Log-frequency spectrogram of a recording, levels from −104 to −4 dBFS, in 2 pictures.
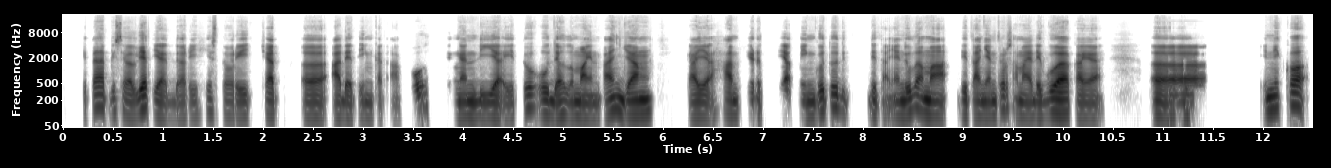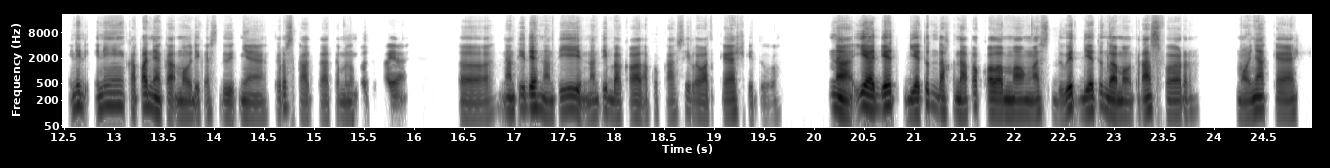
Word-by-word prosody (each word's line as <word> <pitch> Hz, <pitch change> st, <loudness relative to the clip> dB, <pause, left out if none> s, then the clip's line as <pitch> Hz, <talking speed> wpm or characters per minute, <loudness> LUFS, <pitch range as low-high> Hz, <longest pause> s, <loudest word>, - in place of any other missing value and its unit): kita 135 Hz, +1 st, -3 dB
bisa 110 Hz, -1 st, -9 dB
lihat 130 Hz, +6 st, +4 dB
ya 95 Hz, -4 st, -2 dB
dari 90 Hz, +1 st, -11 dB
history 95 Hz, -3 st, -9 dB
chat, -, -, 0 dB, 0.2 s
eee, 90 Hz, -1 st, -1 dB
adek -, -, -2 dB
tingkat 90 Hz, -1 st, -13 dB
aku -, -, -8 dB, 0.2 s
dengan 90 Hz, 0 st, -3 dB
dia 90 Hz, 0 st, 0 dB
itu 90 Hz, +12 st, -6 dB
udah 95 Hz, -5 st, -2 dB
lumayan 90 Hz, -2 st, -1 dB
panjang. 105 Hz, -2 st, +1 dB, 0.3 s
Kayak 90 Hz, 0 st, -2 dB
hampir 95 Hz, -2 st, -4 dB, 0.2 s
tiap -, -, -2 dB
minggu 90 Hz, +4 st, -4 dB
tuh 140 Hz, -, -3 dB
dit -, -, -27 dB, 0.2 s
ditanyain 95 Hz, -, -7 dB
dulu 105 Hz, -, 0 dB
ama 95 Hz, -3 st, +2 dB, 0.2 s
ditanyain 95 Hz, -2 st, -3 dB
terus 125 Hz, 0 st, -7 dB
ama 90 Hz, -1 st, -2 dB
adik 90 Hz, 0 st, -4 dB
gua 105 Hz, 0 st, +7 dB
kayak, 85 Hz, -2 st, -2 dB, 0.5 s
eee, 90 Hz, +1 st, +2 dB, 0.7 s
"Ini 125 Hz, -, +1 dB
kok 150 Hz, -1 st, +4 dB, 0.2 s
ini 145 Hz, +4 st, -1 dB
ini 135 Hz, +5 st, -3 dB, 0.2 s
kapan 140 Hz, -2 st, +1 dB
ya, -, -, +2 dB
Kak, -, -, 0 dB
mau 95 Hz, -, -2 dB
dikasih 100 Hz, +1 st, -10 dB
duitnya?" 90 Hz, -1 st, -6 dB
Terus 135 Hz, 0 st, -9 dB
kata 90 Hz, -1 st, -9 dB
temanku 90 Hz, 0 st, -12 dB, 0.2 s
kayak, 85 Hz, 0 st, -4 dB, 0.6 s
eee, 85 Hz, -1 st, -3 dB, 0.2 s
"Nanti 115 Hz, +3 st, -2 dB
deh 135 Hz, -, +9 dB
nanti, 110 Hz, -1 st, -5 dB, 0.2 s
nanti 95 Hz, +2 st, -7 dB
bakal 95 Hz, -1 st, -1 dB
aku -, -, -21 dB
kasih 95 Hz, +4 st, -12 dB
lewat 90 Hz, -2 st, -2 dB
cash," 105 Hz, +1 st, -3 dB
gitu. 85 Hz, +1 st, -19 dB, 0.5 s
Nah, -, -, +8 dB
iya 150 Hz, -3 st, +11 dB
dia 145 Hz, +3 st, +10 dB
dia 105 Hz, -, +3 dB
tuh 165 Hz, +7 st, -4 dB
entah 115 Hz, -4 st, -2 dB
kenapa 100 Hz, +9 st, -1 dB
kalau 105 Hz, -1 st, +5 dB
mau 100 Hz, -1 st, +4 dB
ngasih 100 Hz, -, -4 dB
duit 145 Hz, -, +5 dB
dia 120 Hz, +1 st, +5 dB
tuh -, -, -6 dB
nggak 100 Hz, -, +7 dB
mau 90 Hz, -, -3 dB
transfer, 100 Hz, -2 st, 0 dB, 0.5 s
maunya 95 Hz, +7 st, +3 dB
cash. 100 Hz, 0 st, -1 dB
95 Hz, 185 wpm, -24 LUFS, 90-110 Hz, 0.7 s, iya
